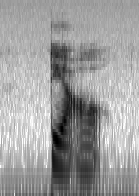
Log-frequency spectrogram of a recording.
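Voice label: "diao", third tone, Chinese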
